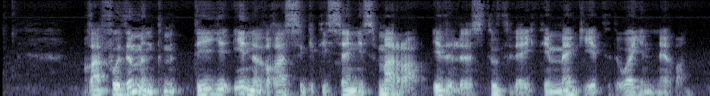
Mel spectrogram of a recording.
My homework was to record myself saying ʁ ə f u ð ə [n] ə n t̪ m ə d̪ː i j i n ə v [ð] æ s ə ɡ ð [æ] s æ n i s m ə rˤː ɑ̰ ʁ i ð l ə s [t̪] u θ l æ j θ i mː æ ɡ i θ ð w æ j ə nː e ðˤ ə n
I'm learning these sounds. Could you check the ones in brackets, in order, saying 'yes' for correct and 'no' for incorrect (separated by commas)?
no, no, no, yes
